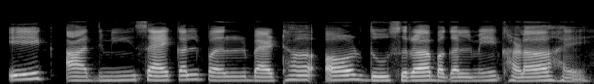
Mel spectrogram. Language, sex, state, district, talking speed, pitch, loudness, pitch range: Hindi, female, Uttar Pradesh, Lucknow, 110 wpm, 190 Hz, -19 LUFS, 180-210 Hz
